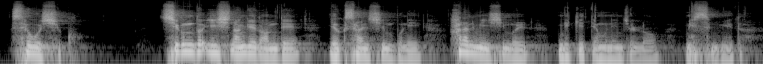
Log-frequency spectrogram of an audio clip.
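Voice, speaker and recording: A man pastor preaching a sermon earnestly, swelling into loud emphatic peaks and dropping low and quiet to close his sentences.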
